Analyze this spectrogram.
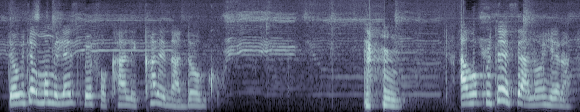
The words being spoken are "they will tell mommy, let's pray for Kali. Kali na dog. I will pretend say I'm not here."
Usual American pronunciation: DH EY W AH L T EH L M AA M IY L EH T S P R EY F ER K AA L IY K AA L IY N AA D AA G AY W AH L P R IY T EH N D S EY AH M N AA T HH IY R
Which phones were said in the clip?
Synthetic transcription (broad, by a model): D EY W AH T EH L M AA M IY L EH T S P R EY F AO K AA L IY K AA L IY N AA D AA G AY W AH P R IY T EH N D S EY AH N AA HH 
